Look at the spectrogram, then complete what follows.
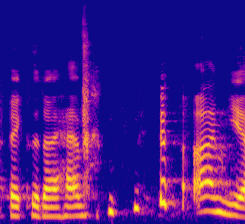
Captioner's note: laughing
